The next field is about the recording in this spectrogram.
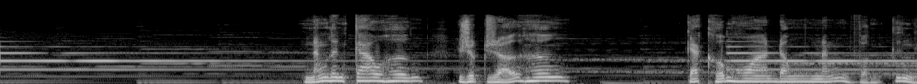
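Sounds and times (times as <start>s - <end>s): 
deep Zen temple meditation bell tolling in a mountain forest in India: 0.0s - 3.5s, 7.2s - 9.1s
speech: 3.0s - 5.8s, 6.9s - 9.1s.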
